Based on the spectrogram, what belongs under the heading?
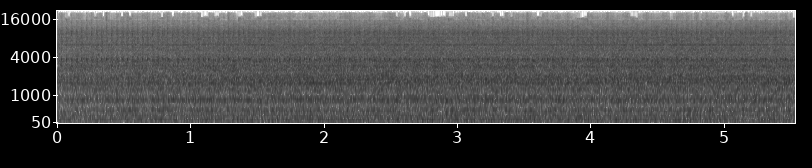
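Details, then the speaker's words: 2003 Honda Civic EX (P1129 MAP code, rough idle, stalling, limp mode) fully warmed up at idle, MAP sensor reading about 0.8–0.82 volts; smooth, even idle with no knock, miss or hunting. "So this vehicle is fully warmed up, and you can see we're bouncing at about 0.8 to 0.82 volts on the map."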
